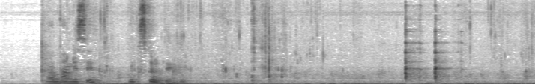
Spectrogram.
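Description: A plastic spoon scrapes and taps against a glass bowl.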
